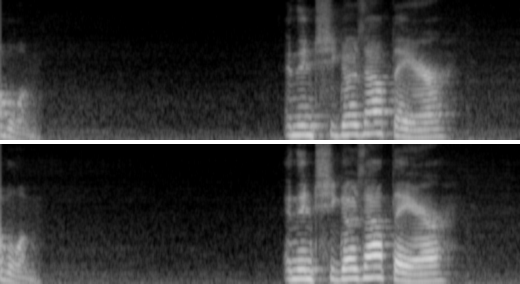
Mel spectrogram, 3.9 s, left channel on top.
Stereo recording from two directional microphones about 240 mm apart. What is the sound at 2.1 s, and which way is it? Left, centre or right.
Speech, right.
